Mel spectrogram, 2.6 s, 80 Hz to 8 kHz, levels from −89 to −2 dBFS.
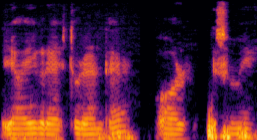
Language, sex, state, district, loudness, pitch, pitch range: Hindi, male, Uttar Pradesh, Muzaffarnagar, -20 LUFS, 110 Hz, 105-115 Hz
